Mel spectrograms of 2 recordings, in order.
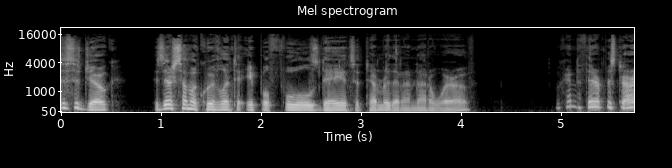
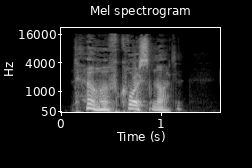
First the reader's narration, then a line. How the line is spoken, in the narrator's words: said with a laugh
